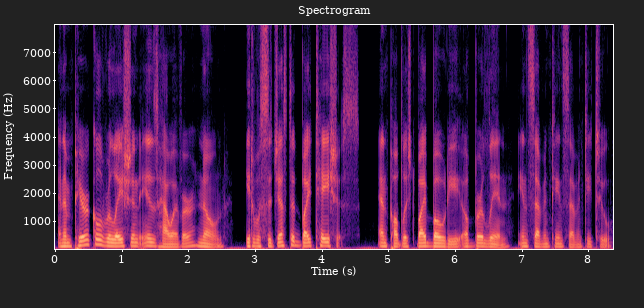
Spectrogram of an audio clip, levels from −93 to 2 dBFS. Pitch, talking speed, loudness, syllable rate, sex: 115 Hz, 150 wpm, -20 LUFS, 5.3 syllables/s, male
